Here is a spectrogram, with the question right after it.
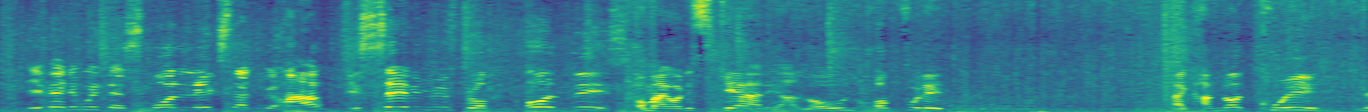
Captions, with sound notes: Even with the small leakes that we have, it's saving me from all this. Oh, my God. It's scary. Alone, hopefully… *lightning* I cannot quit.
